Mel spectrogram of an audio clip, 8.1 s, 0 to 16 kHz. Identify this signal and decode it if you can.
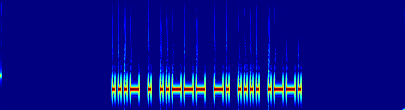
Morse code, heard as a keyed tone, about 20 wpm, 700 Hz. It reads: VE2NHP
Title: DXCC-100 Call Signs - 6 Characters - 20wpm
